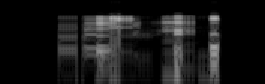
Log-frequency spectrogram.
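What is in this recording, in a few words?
Police Spec Ops Tac, radio; Wake; p25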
